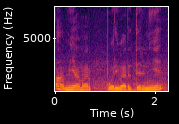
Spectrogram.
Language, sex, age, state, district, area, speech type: Bengali, male, 18-30, West Bengal, Paschim Medinipur, rural, spontaneous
